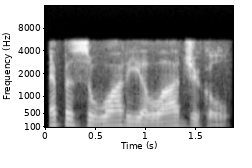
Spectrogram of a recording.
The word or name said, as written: epizootiological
